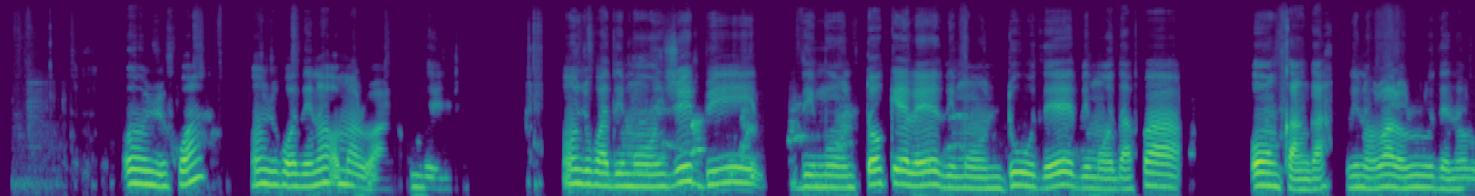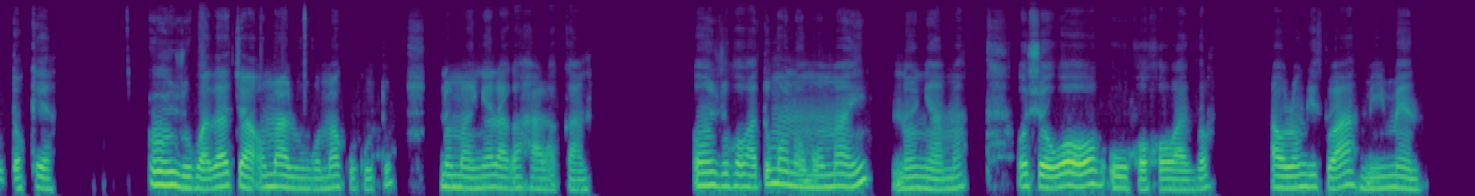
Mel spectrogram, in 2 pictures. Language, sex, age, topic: Oshiwambo, female, 18-24, agriculture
